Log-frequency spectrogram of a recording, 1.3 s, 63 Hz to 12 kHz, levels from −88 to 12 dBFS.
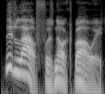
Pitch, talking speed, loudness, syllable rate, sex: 140 Hz, 225 wpm, -16 LUFS, 6.8 syllables/s, male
